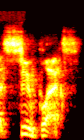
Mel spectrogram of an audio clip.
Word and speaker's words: Sooplex: do you say his name against soup uh suplex but people was doing it right the whole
